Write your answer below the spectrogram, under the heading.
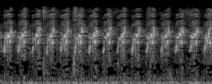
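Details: Rhythmic high chirping from a lovebird presented as bold with adult birds and suitable as a tutor, about five notes per second, each note doubled and slightly buzzy.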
